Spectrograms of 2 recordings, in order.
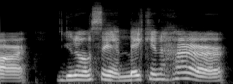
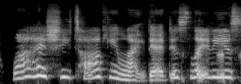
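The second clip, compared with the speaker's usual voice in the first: high, squealing mock disbelief; mock outraged listener; 7 semitones higher than usual. Speaker mimics listeners reacting to Diamond, high mock outrage. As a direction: play a stunned fan asking why she talks like that. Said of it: "the first thing y'all will say is".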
